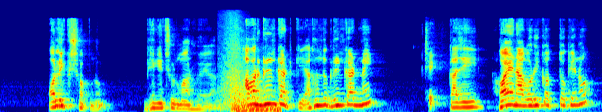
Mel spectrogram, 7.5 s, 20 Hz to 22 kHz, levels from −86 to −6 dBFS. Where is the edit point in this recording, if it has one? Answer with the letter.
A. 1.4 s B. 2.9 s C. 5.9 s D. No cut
B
